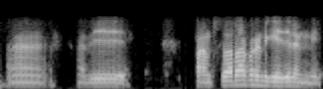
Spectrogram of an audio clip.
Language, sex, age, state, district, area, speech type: Telugu, male, 30-45, Andhra Pradesh, Kakinada, rural, conversation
